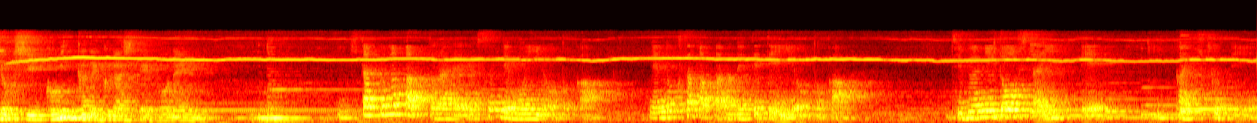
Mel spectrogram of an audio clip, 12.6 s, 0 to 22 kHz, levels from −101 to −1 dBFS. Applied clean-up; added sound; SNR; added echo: none; Hiss / Alarm; 10 dB; reverberation time 1.0 s.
